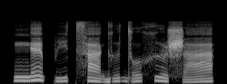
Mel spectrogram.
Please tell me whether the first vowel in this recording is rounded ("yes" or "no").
no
